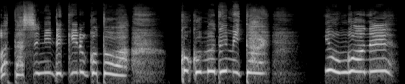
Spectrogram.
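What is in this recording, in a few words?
RETREAT, Japanese; UMP9Mod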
